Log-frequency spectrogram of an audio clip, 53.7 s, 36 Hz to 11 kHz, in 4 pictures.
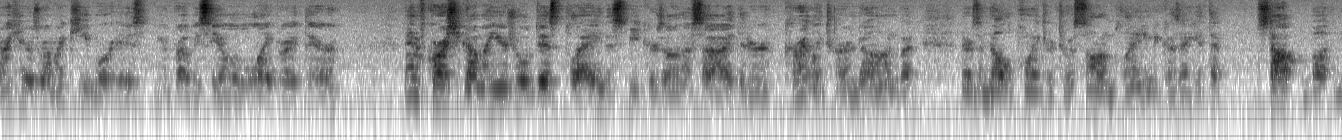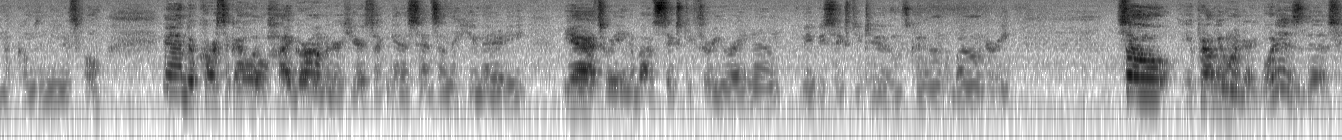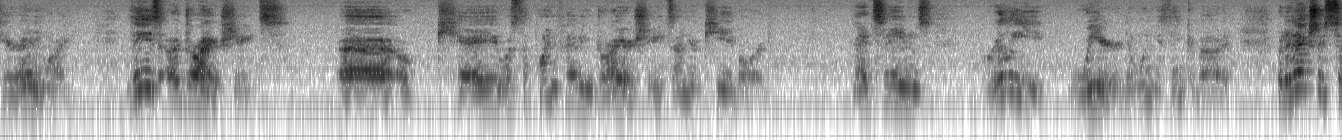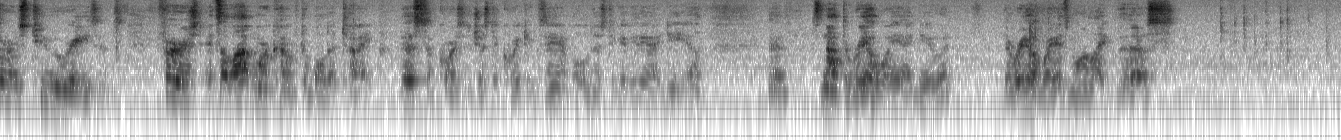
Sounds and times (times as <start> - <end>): Speech: 0.0 - 23.6, 24.6 - 34.6, 35.4 - 52.1.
